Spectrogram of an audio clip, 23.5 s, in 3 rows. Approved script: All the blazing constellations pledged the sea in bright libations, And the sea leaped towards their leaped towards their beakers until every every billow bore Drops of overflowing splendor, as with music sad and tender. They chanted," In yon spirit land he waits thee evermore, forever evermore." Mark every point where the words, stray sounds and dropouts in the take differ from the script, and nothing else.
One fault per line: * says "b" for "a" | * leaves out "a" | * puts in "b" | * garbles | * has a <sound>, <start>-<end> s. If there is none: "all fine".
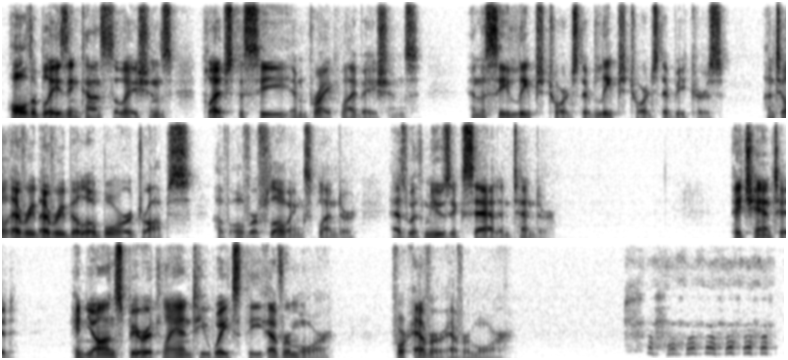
* has a laugh, 21.9-23.4 s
